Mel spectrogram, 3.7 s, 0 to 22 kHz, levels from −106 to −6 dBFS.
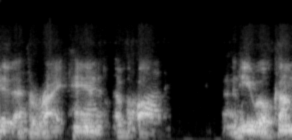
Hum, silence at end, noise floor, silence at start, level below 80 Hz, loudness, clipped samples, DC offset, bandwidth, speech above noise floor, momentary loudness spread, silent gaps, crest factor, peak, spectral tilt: none; 0 s; -89 dBFS; 0 s; -60 dBFS; -30 LUFS; under 0.1%; under 0.1%; 5 kHz; 61 dB; 12 LU; none; 18 dB; -12 dBFS; -9 dB/octave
